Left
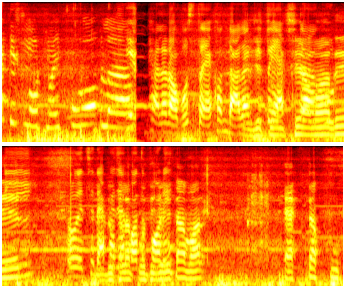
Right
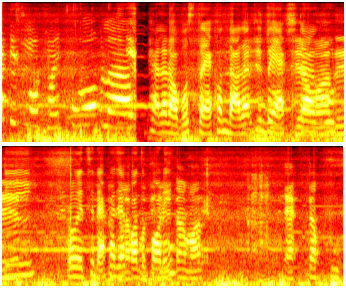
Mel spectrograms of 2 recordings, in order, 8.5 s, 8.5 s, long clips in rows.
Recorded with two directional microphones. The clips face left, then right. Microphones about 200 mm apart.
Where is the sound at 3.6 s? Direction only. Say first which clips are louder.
Left 2 dB; 50° left (ahead or behind).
